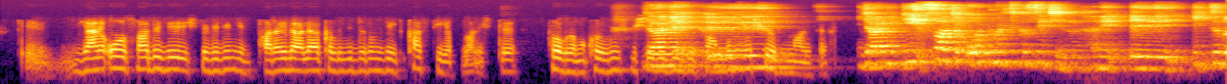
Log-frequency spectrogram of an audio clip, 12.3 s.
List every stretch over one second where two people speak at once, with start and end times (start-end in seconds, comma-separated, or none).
6.4-7.7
